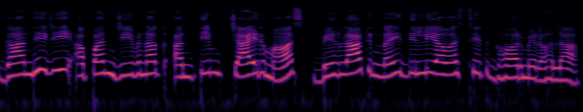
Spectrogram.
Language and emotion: Maithili, neutral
